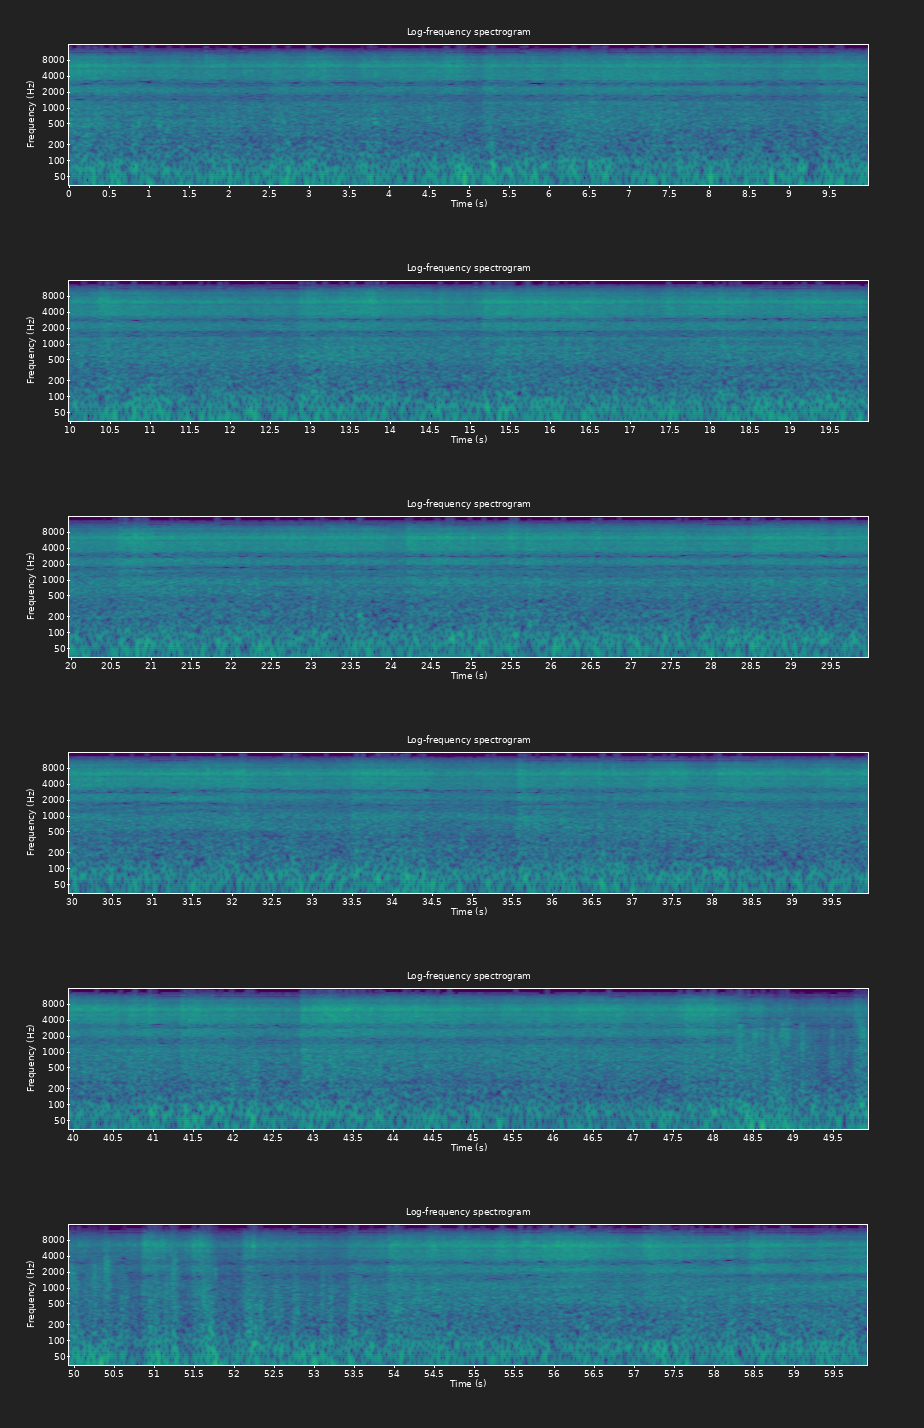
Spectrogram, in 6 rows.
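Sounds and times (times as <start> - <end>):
rocks grinding in mud flow: 0.0 - 59.9.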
